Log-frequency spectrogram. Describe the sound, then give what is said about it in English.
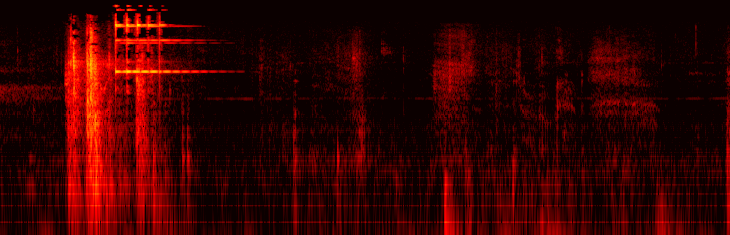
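A workroom door is shut with a sharp, loud thud and a brief bright ringing tail, followed by quiet whispering and soft rustling. “Now I'm shutting the door.”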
